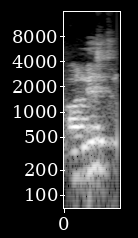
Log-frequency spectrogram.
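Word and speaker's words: honest: है आदर्श ऐको क्या पढ़ेंगे हम लोग नेस्ट ऑनेस्ट मतलब ईमानदार इसको क्या पढ़ेंगे आवर आवर मतलब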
